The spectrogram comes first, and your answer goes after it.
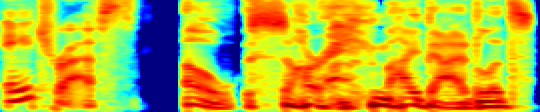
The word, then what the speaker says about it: Ahrefs: listening to hre's podcast aev's podcast um it's actually pronounced HRS oh sorry my bad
